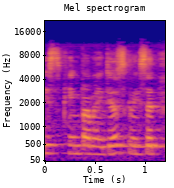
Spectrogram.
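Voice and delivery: ordinary delivery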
